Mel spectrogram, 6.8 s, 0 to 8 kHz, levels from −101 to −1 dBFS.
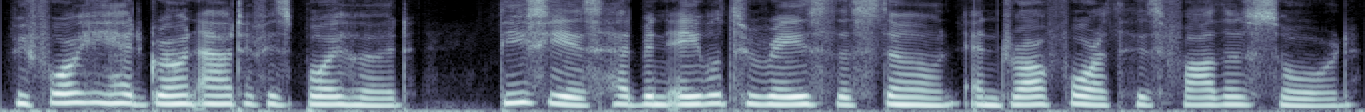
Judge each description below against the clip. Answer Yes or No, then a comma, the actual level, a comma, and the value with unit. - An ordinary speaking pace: Yes, average, 195 wpm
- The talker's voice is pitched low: No, high, 210 Hz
